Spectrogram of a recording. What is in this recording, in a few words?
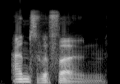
"answerphone", British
